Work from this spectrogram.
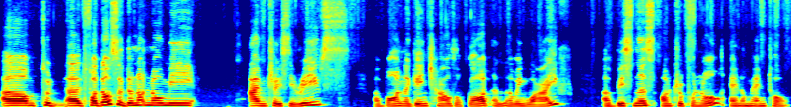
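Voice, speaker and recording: A woman from Malaysia, an entrepreneur and mentor, giving a slow personal talk in an online group. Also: medium pitch, no room sound.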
